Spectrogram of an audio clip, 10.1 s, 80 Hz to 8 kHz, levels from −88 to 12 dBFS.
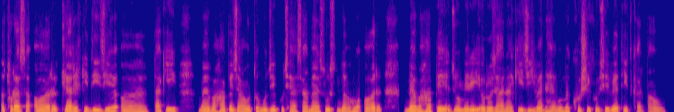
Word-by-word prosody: थोड़ा-सा 175 +2 +4 0.2
और 165 +2 +3
क्लैरिटी 140 +2 +2
दीजिए 150 +7 +2
अ, - - 0 0.6
ताकि 165 +5 0 0.4
मैं 150 +1 +2
वहाँ 145 0 0
पे 155 - +5
जाऊँ, 145 +2 0
तो 200 - -1
मुझे 150 0 +2
कुछ 160 +1 -9
ऐसा 145 +3 -2
महसूस 145 +2 0
ना 140 +1 0
हो 185 +12 -2
और 150 +2 +1 0.4
मैं 155 +3 +4
वहाँ 160 -1 +2
पे 175 -1 +5 0.2
जो 150 - +3
मेरी 145 +1 +3
रोज़ाना 135 0 +1
की 150 - +1
जीवन 140 +1 0
है, 135 0 -1
वो 185 - -2
मैं 215 +1 -1
खुशी-खुशी 150 +1 -2
व्यतीत 140 -3 0
कर 115 - -7
पाऊँ? 110 +3 -7
150 Hz, 195 wpm, -22 LUFS, 140-165 Hz, 0.6 s, पे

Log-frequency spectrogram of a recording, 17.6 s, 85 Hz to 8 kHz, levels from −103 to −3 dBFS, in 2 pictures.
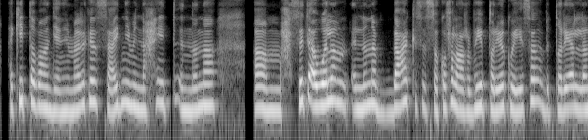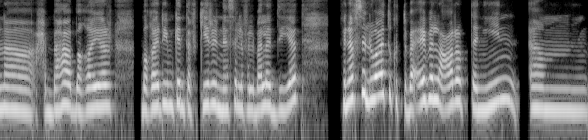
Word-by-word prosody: أكيد 295 +5 -2
طبعًا، 255 -5 0
يعني 215 0 -2
المركز 260 +7 0
ساعدني 265 +1 -2
من 250 -2 0
ناحية 265 +5 -4 0.2
إن 225 -1 -1
أنا 260 +2 0 0.6
آمم، 225 -2 0
حسيت 285 +6 -2
أولًا 265 +1 +4
إن 235 +1 0
أنا 270 +2 +1
باعكس 245 +5 -2
الثقافة 240 +3 -4
العربية 225 0 0
بطريقة 235 -1 0
كويسة 240 +6 -1
بالطريقة 225 0 -2
اللي 230 -1 0
أنا 230 -2 0
أحبها، 225 +5 0
باغيَّر 240 +3 +2 0.4
باغيَّر 240 +3 +1
يمكن 260 -1 +1
تفكير 260 +3 -2
الناس 225 -1 0
اللي 245 -2 -1
في 225 - -7
البلد 225 +1 +1
ديّة، 255 +9 -1 0.6
في 270 - -1
نَفس 320 +6 +3
الوقت 360 +3 +6
كنت 280 -4 -9
باقابل 295 +7 +4
عرب 280 +4 0
تانيين 260 +5 0 0.2
آمم، 225 -2 -3
240 Hz, 135 wpm, -23 LUFS, 225-270 Hz, 0.6 s, الوقت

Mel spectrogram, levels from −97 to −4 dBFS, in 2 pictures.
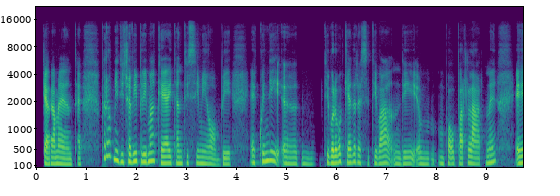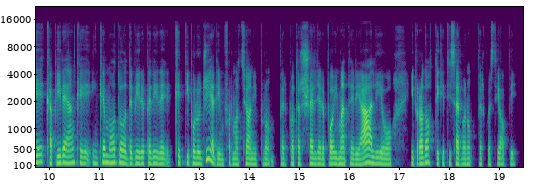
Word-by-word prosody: Chiaramente. 135 -1 +3 0.4
Però 330 +3 0
mi 240 -3 +5
dicevi 190 0 +3
prima, 200 +2 +3
che 160 -6 +4
hai 155 0 +5
tantissimi 150 -1 -2
hobby 135 0 -2 0.3
e 165 -1 -3
quindi, 200 +2 +3
ehm, 145 -2 -2
mhmm, 135 -2 -9 0.2
ti 180 - 0
volevo 160 +4 +5
chiedere 170 0 +1
se 160 -2 -11
ti 155 - -3
va, 150 0 +1
uhm, 140 0 -4
di, 145 -1 -2
uhm, 135 0 -3 0.2
un 145 -1 -4
po' 140 0 -1
parlarne 145 +4 0 0.3
e 170 +3 +3
capire 160 +3 +2
anche 160 +2 -1
in 145 0 -3
che 145 +5 +1
modo 165 -1 +2
devi 145 +1 0
reperire 145 -1 -1
che 155 -2 -4
tipologia 155 - +1
di 130 - -3
informazioni 130 +1 -3
pro 135 0 -7
per 135 -2 -6
poter 135 +1 -3
scegliere 135 -1 0
poi 140 0 +1
i - - -1
materiali, 135 +3 +4
o 130 -1 0 0.4
i 140 - -2
prodotti 140 +3 +1
che 140 - -6
ti 140 - -10
servono 135 0 -1
per 135 -1 -8
questi 135 +1 -6
hobby. 135 +1 -5
145 Hz, 165 wpm, -24 LUFS, 135-160 Hz, 0.4 s, mi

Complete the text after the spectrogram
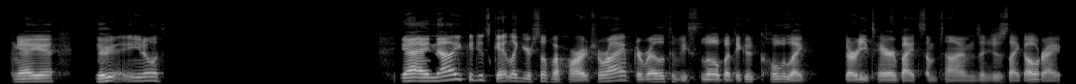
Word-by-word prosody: Yeah, 135 +2 +5
yeah. 145 0 +4 0.4
Y 140 - +4 0.2
and - - -6
you - - -2
know 175 0 -1 2.4
Yeah, 165 +1 +7
and 160 0 +3
now 185 +5 +6
you 240 +1 0
could 230 - -6
just 210 - -7
get, - - +2
like, 160 -2 0
yourself 135 +1 -4
a - - +1
hard 105 -1 +1
drive, 160 +8 +1
they're 120 - -1
relatively 130 -2 -1
slow, 115 +1 -1
but - - -1
they - - -1
could 120 -2 -6
hold, 120 0 -5
like, 100 -2 +1 0.4
30 110 +1 +2
terabytes 105 -2 +1
sometimes 100 0 -6
and 100 - -9
just, 100 -1 -10
like, - - -3
alright. - - 0
125 Hz, 185 wpm, -26 LUFS, 105-155 Hz, 2.4 s, Yeah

